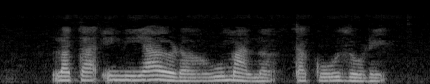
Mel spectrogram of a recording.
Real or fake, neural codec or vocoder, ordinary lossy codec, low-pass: fake; vocoder, 48 kHz, 128 mel bands, Vocos; AAC, 32 kbps; 10.8 kHz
